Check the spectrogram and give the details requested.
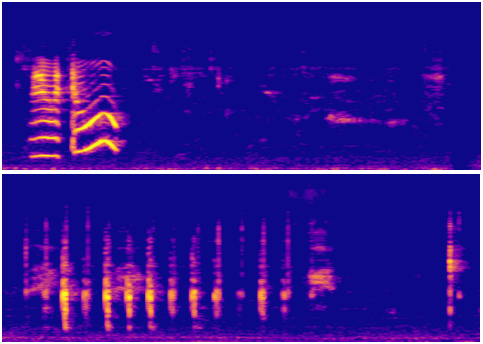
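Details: Talking pet Indian ringneck parrot: two loud, harmonic, speech-like syllables, then a quiet stretch, followed by a fast, irregular series of sharp clicks.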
